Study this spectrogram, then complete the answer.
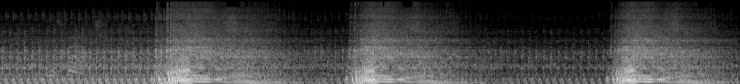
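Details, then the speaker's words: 2024 KTM 500 XW-F with a Vortex ECU fitted, previously bogging and flaming out in stock form: three sharp blips to wide open throttle, revs snap up and drop cleanly with no stumble or bog. "well you can see in here now that it's very responsive"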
